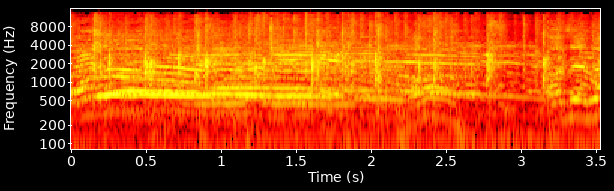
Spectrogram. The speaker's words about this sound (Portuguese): Aplausos aí, pessoal.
